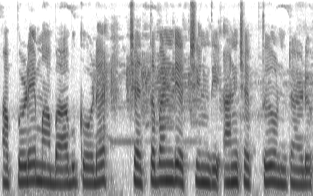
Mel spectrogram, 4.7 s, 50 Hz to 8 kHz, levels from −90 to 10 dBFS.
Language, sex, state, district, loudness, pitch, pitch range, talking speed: Telugu, female, Andhra Pradesh, Manyam, -15 LUFS, 195 Hz, 185-205 Hz, 125 wpm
